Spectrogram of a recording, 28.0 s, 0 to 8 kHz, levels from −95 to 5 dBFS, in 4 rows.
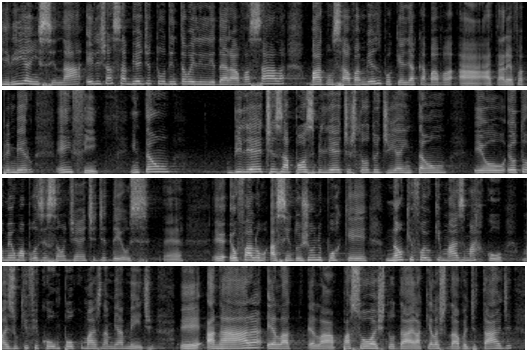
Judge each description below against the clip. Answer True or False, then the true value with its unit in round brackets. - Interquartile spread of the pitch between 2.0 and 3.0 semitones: False (3.4 semitones)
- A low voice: False (205 Hz)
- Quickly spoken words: False (160 wpm)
